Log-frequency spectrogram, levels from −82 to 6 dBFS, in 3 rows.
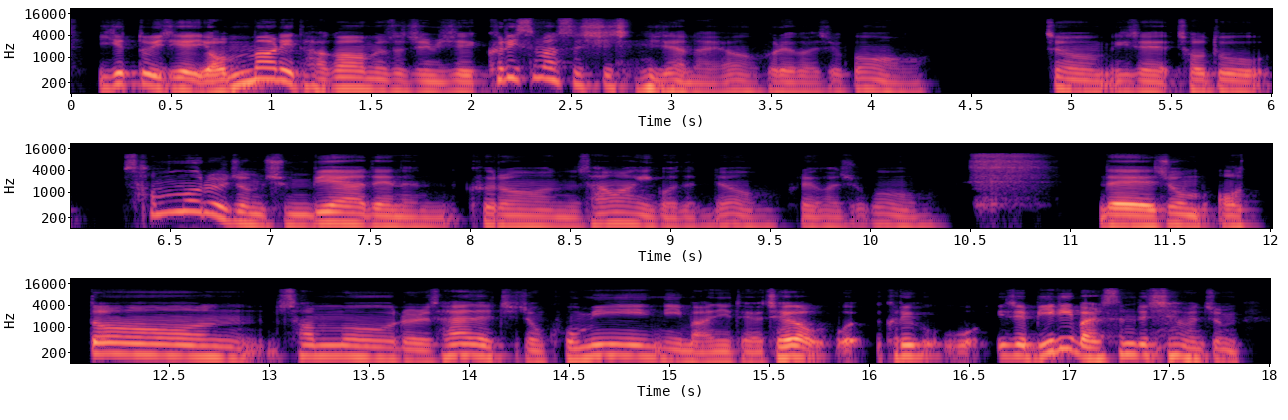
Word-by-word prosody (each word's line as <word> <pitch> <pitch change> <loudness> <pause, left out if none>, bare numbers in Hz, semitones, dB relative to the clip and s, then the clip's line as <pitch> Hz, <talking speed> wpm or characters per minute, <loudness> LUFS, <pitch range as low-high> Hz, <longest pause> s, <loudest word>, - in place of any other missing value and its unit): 이게 185 +6 +3
또 180 - +4
이제 140 -4 +4
연말이 205 - +5
다가오면서 140 -7 -1
지금 110 -1 -3
이제 105 0 -2
크리스마스 250 -7 -1
시즌이잖아요. 115 - -4
그래 110 -1 -4
가지고 105 -1 -8 0.6
좀 120 -6 -3
이제 110 -1 -3
저도 120 +1 -3 0.2
선물을 270 -3 -1
좀 145 -6 -1
준비해야 125 +3 +1
되는 105 -3 -2
그런 110 -5 -4
상황이거든요. 110 -3 -6
그래가지고 110 +1 -9 0.8
네, 120 -2 +9
좀 115 -1 -2
어떤 155 - +1
선물을 150 - -1
사야 170 +8 +1
될지 160 -1 -1
좀 115 -5 -4
고민이 155 0 0
많이 105 0 -1
돼요. 105 -1 -4
제가 155 +8 +7
어 - - -2 0.3
그리고 165 +1 +2 0.2
오 - - -29
이제 165 0 +3
미리 205 +10 +4
말씀드리자면 165 - +2
좀 120 -4 -6
130 Hz, 325 characters per minute, -23 LUFS, 110-160 Hz, 0.8 s, 네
